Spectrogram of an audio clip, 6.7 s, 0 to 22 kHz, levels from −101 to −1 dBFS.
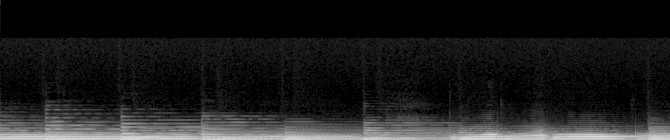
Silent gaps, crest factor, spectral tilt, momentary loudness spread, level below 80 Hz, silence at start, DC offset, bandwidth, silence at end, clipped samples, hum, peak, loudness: none; 14 dB; -12.5 dB/octave; 7 LU; -36 dBFS; 0 s; under 0.1%; 3.8 kHz; 0 s; under 0.1%; none; -8 dBFS; -23 LUFS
